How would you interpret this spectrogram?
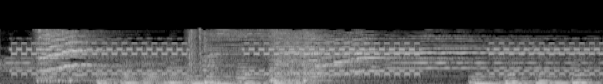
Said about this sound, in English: The phone.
